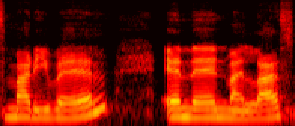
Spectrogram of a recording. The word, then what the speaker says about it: Maribel: I will just say I would correct you slightly so it's marivel and then my last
